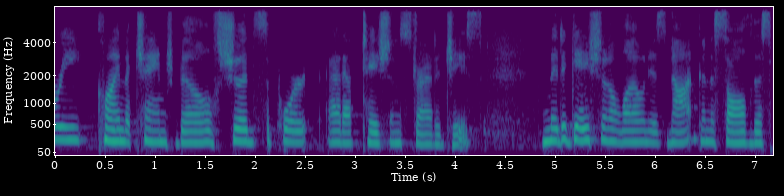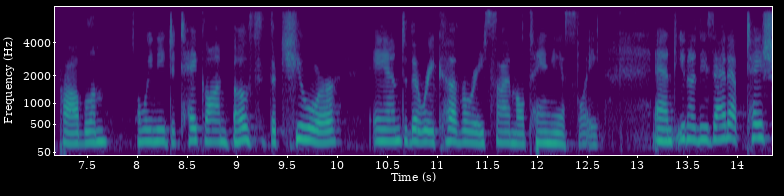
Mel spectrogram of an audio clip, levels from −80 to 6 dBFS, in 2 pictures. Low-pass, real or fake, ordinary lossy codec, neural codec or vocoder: 7.2 kHz; fake; MP3, 48 kbps; codec, 16 kHz, 2 kbps, X-Codec, HuBERT features, trained on general audio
